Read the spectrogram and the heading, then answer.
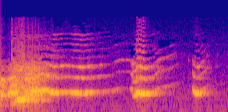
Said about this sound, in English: The dog barking. He'll get the rest of them going. The Japanese will know there are strangers in this darkened village.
